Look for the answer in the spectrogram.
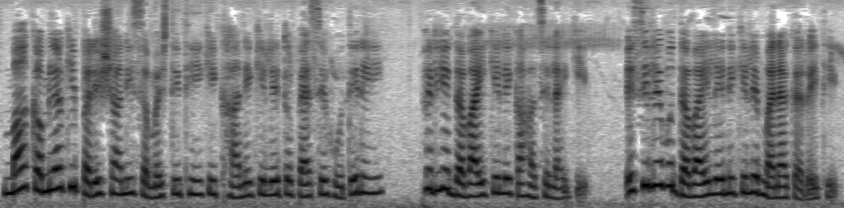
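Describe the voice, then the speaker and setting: A woman's voice: medium pitch, sing-song, moderate pace, a little mellow. Woman narrating a moral story.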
